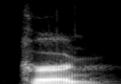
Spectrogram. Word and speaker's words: colonel: Bulkbogan official said, but why the hell Colonel is pronounced like that? Yeah, Colonel. Kern.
